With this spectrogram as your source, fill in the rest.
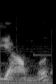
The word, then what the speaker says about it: yağmur: If you say yağmur, and if you can say yağmur, actually, and I'm sure you will say it, yeah. Yağmur. So can you please say that? Yağmur. So we didn't yes. use that G, soft G.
